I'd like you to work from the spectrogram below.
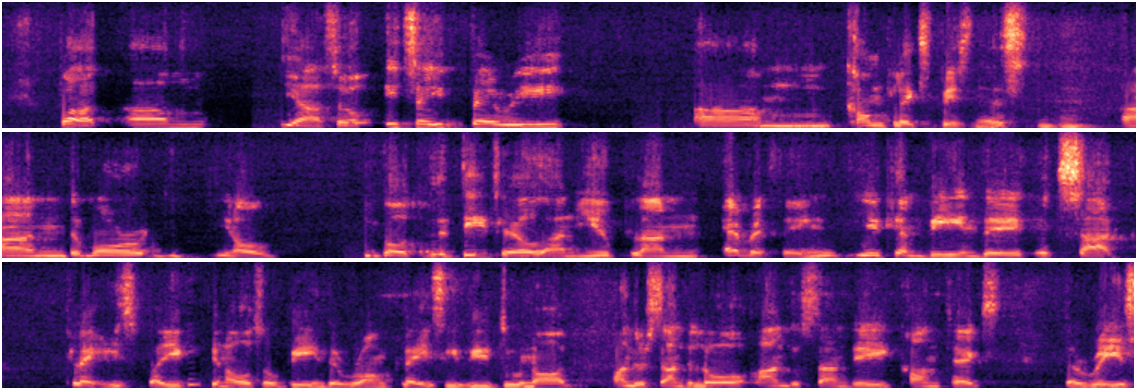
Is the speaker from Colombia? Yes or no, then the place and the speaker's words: yes; Bogotá, Bogotá Capital District, Colombia; English is a second language; now in Cali, Colombia; I'm based in Cali, so by the way, I am from Bogota, I'm not from Cali.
